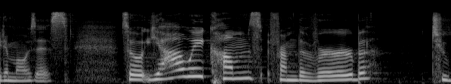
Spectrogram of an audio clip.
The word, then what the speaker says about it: Yahweh: But there are many reasons why biblical scholars are confident that it should, in fact, be pronounced Yahweh.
